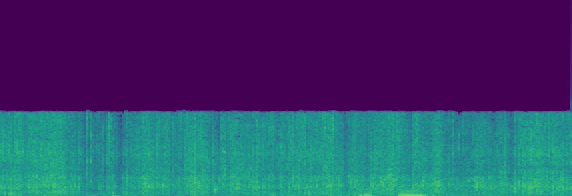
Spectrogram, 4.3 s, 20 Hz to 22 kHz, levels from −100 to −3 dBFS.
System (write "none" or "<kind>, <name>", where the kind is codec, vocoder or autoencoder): none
